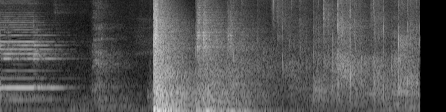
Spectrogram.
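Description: A steady electronic beep lasting just under a second, then, about a second and a half in, a loaded Olympic barbell dropped onto the lifting platform: a loud thud followed by smaller knocks and clatter as the plates settle.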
